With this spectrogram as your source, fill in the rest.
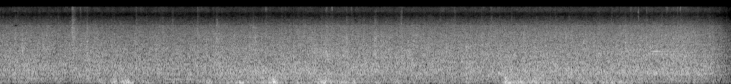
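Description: Heavy rain pours during a thunderstorm in southern Alberta, a dense, steady hiss of water with occasional low rumbles, loud and continuous before easing off at the very end.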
